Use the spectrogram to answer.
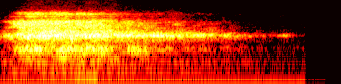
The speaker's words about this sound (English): I invite you to take a deep breath in and out.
